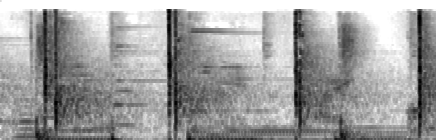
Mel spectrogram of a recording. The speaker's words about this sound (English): I just need a slow clap.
